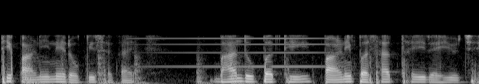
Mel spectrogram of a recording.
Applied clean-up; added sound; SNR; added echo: none; Knock / Wood + Bowed string instrument; 13 dB; none.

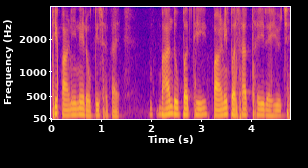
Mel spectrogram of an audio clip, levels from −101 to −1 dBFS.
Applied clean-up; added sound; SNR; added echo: none; none; none; none.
